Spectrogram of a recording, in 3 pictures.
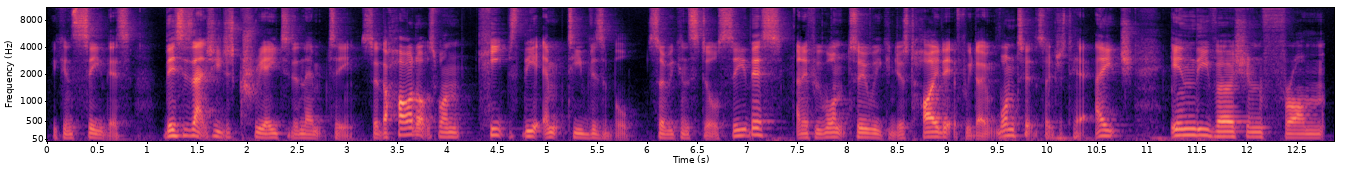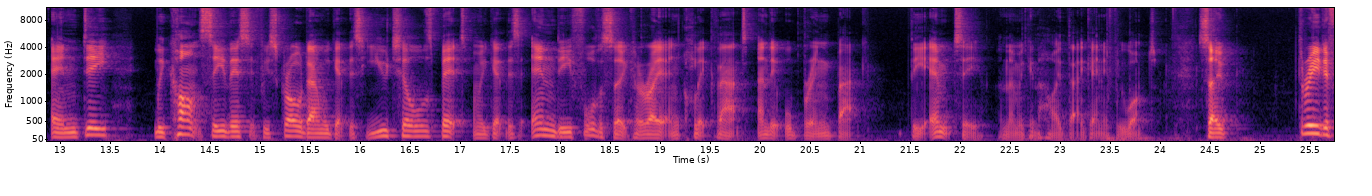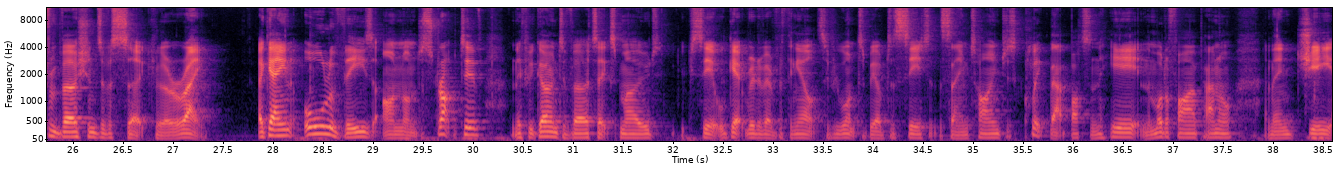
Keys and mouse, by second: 0.3 click, 0.8 click, 1.7 shift+middle drag, 7.3 shift+middle click, 7.7 click, 8.1 click, 10.0 h, 10.8 click, 11.1 shift+middle drag, 18.6 click, 20.3 click, 21.0-21.5 middle drag, 22.6 click, 23.4 shift+z, 24.0-24.3 middle drag, 24.5 shift+middle drag, 27.9 click, 28.2 shift+middle click, 28.8 middle drag, 29.3 shift+middle drag, 29.8 Tab, 30.5-30.9 middle drag, 31.5-31.8 drag, 32.1 shift+middle drag, 32.7-33.0 middle drag, 34.7 click, 37.4 middle drag, 38.3 g.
